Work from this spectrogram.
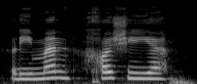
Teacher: ada nun sukun bertemu dengan huruf kha, maka harus dibaca jelas tanpa mendengung.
